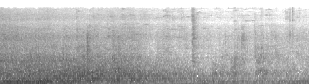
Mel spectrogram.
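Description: An explosion booms and rumbles in a video game.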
